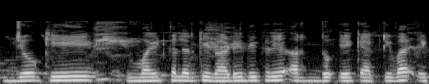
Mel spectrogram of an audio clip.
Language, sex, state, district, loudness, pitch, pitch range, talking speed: Hindi, male, Chandigarh, Chandigarh, -14 LUFS, 175 Hz, 165-185 Hz, 180 wpm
